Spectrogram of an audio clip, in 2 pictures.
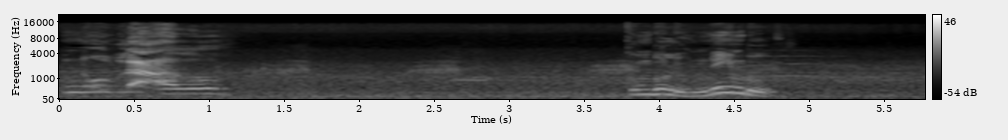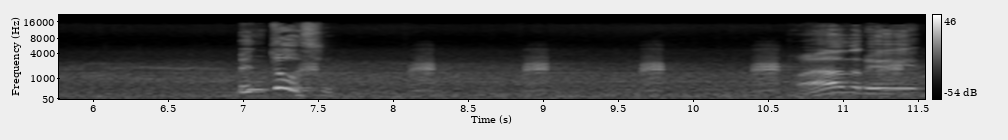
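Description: A woman's voice: on the high side, very animated, extremely slow, background noise, heavily acted. A woman voicing Adam, the first man, grumbling dryly about his companion. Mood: musing. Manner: dry, grumbling complaints. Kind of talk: radio drama acting.

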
